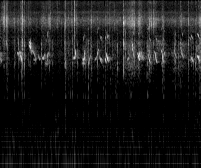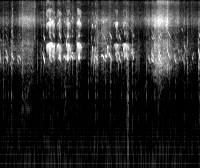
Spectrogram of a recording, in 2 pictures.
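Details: Baby chicks chirping: scattered high peeps at first, then louder, denser bursts of shrill chirps in the second half.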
